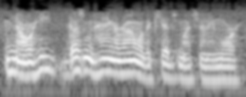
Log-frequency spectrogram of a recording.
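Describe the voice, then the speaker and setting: This is a muffled vintage radio recording with faint noise, where a male actor voices a slangy seventeen-year-old who cooperates while being questioned. The style is casual 1950s radio drama and the mood is candid and relaxed, his natural, somewhat high voice moving briskly with lively intonation.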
